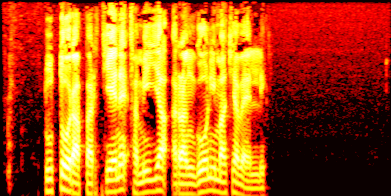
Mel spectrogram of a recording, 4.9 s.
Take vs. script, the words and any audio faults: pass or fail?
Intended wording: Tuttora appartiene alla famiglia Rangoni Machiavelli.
fail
